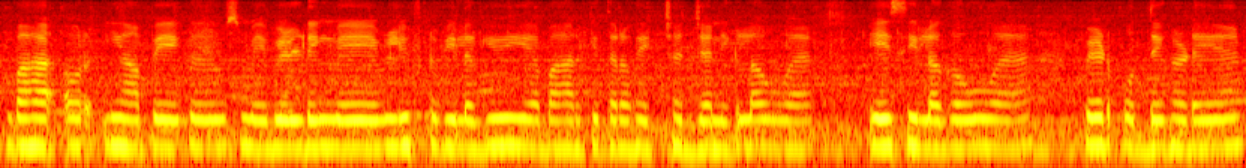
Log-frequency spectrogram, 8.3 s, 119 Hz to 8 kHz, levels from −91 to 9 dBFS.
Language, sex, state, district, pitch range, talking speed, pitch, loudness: Hindi, female, Haryana, Jhajjar, 195-205 Hz, 210 wpm, 200 Hz, -17 LUFS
